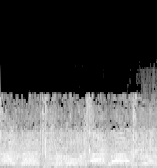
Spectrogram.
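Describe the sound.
A dense street crowd of protesters shouts and chants slogans together in protest over the death of Mahsa Amini, voices overlapping in a loud, continuous roar with rising calls cutting through the steady babble.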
